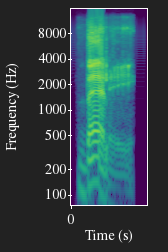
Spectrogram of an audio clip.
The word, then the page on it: barely: British English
